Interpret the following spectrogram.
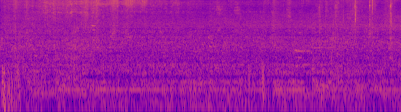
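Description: Busy city street ambience: steady traffic noise with a low engine hum, and wind buffeting the microphone. A brief loud knock comes right at the start.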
